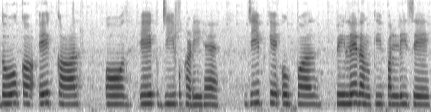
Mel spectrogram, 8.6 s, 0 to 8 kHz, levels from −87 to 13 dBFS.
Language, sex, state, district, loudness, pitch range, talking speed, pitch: Hindi, female, Punjab, Fazilka, -15 LUFS, 225-245 Hz, 120 wpm, 235 Hz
